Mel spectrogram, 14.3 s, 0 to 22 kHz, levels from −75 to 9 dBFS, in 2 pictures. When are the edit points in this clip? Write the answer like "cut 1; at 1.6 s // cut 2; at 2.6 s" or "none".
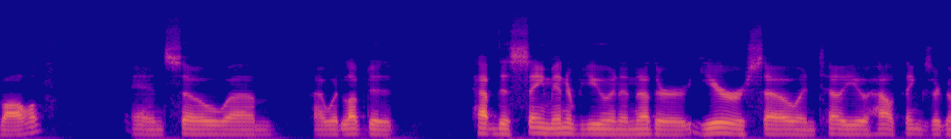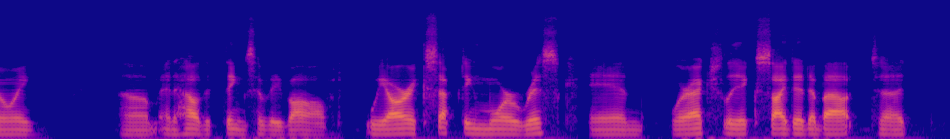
cut 1; at 9.7 s // cut 2; at 11.5 s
